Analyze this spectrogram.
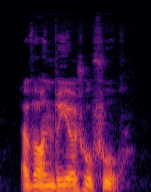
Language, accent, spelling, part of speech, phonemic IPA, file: French, France, avoir une brioche au four, verb, /a.vwa.ʁ‿yn bʁi.jɔʃ o fuʁ/, LL-Q150 (fra)-avoir une brioche au four.wav
- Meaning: to have a bun in the oven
